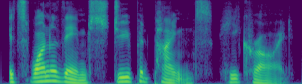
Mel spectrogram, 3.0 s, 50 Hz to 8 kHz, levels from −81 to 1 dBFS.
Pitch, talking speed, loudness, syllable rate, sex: 120 Hz, 160 wpm, -19 LUFS, 4.0 syllables/s, female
